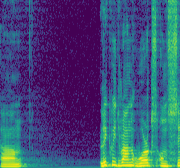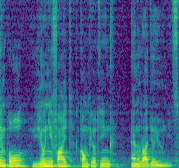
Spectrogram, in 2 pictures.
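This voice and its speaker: Speaking at a very slow pace with long, frequent pauses, a man with a Polish accent uses a dark, mellow tone, a fairly high pitch and lively intonation on a very clean recording with a silent background. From Poland. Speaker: researcher. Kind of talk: conference talk. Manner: hesitant, many fillers.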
